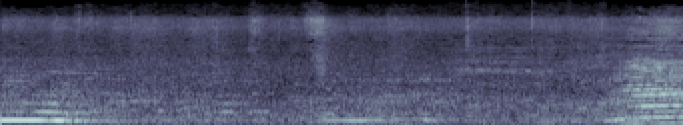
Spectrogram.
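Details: ['Ploughing cattle in Indonesia, acting up during a ploughing round; a short, loud, steady low moo opens the clip and a rougher moo returns near the end, with background chatter between.']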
